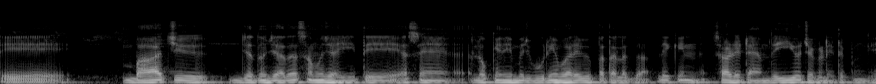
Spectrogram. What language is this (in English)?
Dogri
